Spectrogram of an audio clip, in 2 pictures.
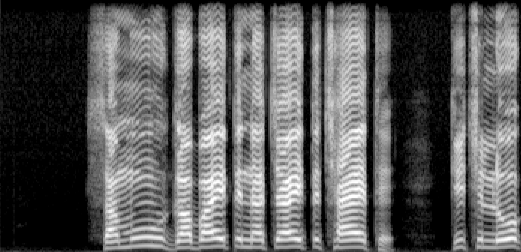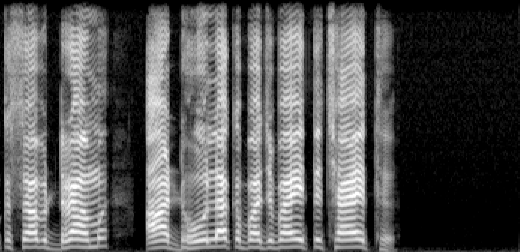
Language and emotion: Maithili, neutral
